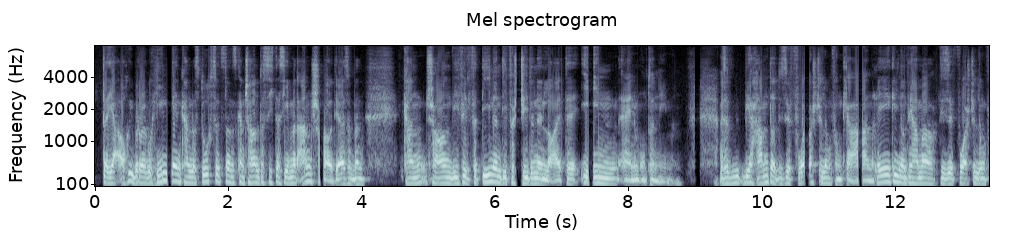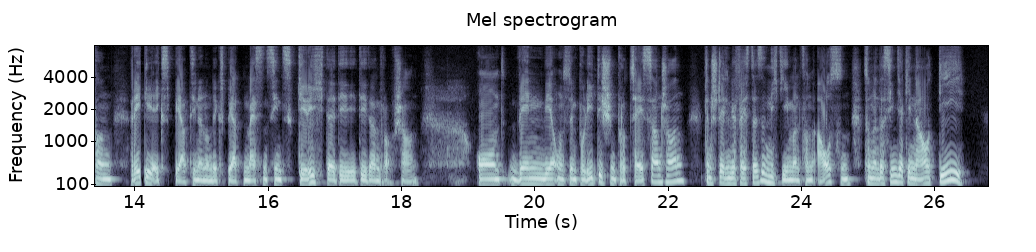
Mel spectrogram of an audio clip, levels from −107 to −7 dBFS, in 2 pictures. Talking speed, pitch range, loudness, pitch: 185 wpm, 105-135 Hz, -26 LUFS, 120 Hz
